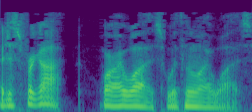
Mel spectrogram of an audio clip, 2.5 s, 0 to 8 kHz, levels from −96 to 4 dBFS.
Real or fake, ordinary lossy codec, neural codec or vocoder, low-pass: real; MP3, 24 kbps; none; 7.2 kHz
